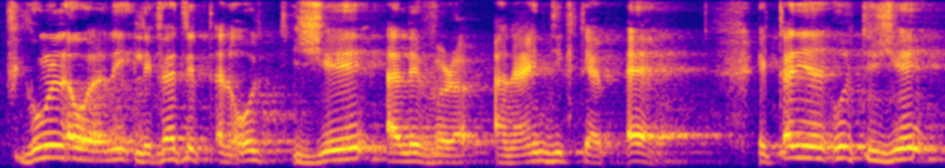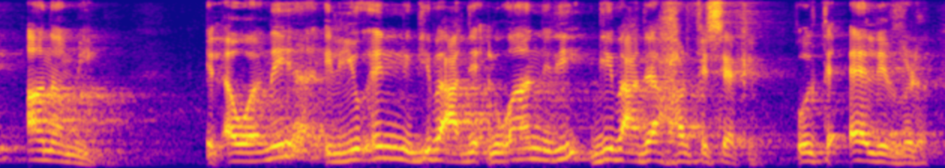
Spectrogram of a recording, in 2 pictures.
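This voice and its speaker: A man's voice: fairly high pitch, a little mellow. A man with an Egyptian Arabic accent, teaching a language lesson. He explains step by step, quizzes the listener and answers his own questions. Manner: reads example sentences out slowly. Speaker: French teacher. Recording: echoey room with a long reverb.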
